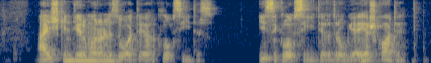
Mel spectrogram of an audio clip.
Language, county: Lithuanian, Kaunas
